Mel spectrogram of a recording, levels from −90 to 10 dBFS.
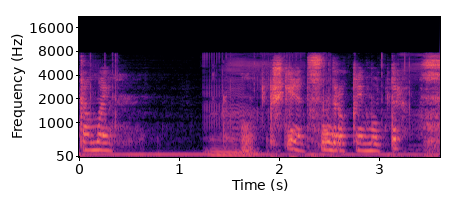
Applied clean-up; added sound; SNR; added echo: none; Squeak; 19 dB; reverberation time 0.2 s.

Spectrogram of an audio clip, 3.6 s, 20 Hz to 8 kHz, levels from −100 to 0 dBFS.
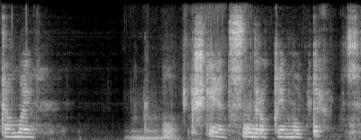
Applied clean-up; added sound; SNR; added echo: neural separator model SepFormer DNS4.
